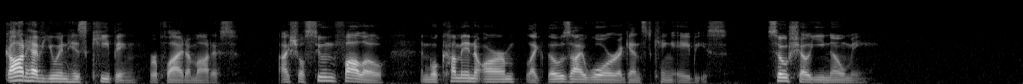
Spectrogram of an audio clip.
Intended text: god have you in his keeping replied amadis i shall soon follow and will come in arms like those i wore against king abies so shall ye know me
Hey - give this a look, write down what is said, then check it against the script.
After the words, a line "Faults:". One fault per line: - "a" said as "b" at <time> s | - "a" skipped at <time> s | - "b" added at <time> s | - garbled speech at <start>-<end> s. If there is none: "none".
god have you in his keeping replied amadis i shall soon follow and will come in arm like those i wore against king abies so shall ye know me
Faults:
- "arms" said as "arm" at 4.8 s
